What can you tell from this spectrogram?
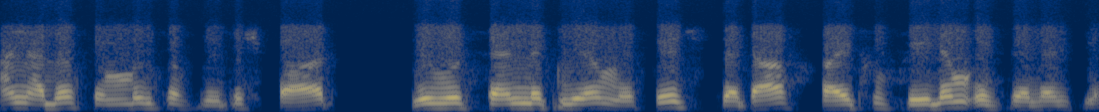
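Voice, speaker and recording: A quiet man's voice at medium pitch, fairly quick, with fairly even intonation. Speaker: elocution contestant. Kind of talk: speech. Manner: too quiet.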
